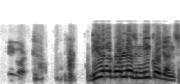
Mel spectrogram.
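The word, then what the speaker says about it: pnictogen: These are called as निकोजन्स। P silent है, इसको बोलते हैं निकोजन फैमिली।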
